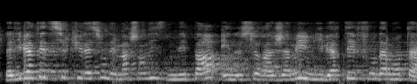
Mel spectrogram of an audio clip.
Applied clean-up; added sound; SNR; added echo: neural separator model SepFormer DNS4.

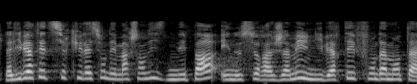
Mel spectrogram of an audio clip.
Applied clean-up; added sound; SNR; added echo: none; none; none; none.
